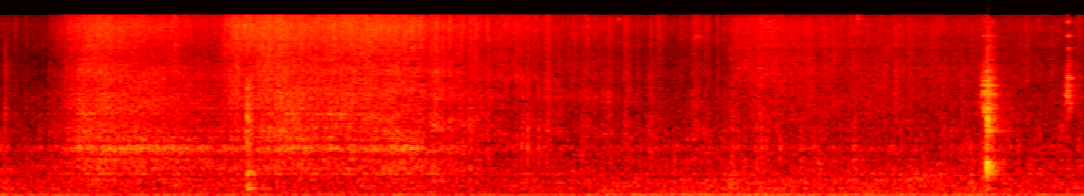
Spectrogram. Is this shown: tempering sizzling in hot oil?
yes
